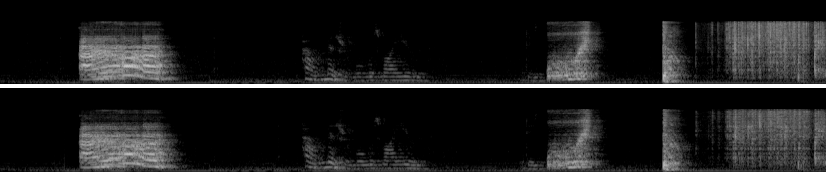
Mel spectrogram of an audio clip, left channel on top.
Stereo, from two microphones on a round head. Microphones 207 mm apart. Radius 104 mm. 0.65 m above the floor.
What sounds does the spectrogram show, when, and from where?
0.8 s a shout: 50° left (ahead or behind), 1.9 m
3.0 s a woman speaking: 30° left (ahead or behind), 4.5 m
5.5 s throat clearing: 40° left (ahead or behind), 1.6 m
7.0 s a crack: 50° left (ahead or behind), 1.1 m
